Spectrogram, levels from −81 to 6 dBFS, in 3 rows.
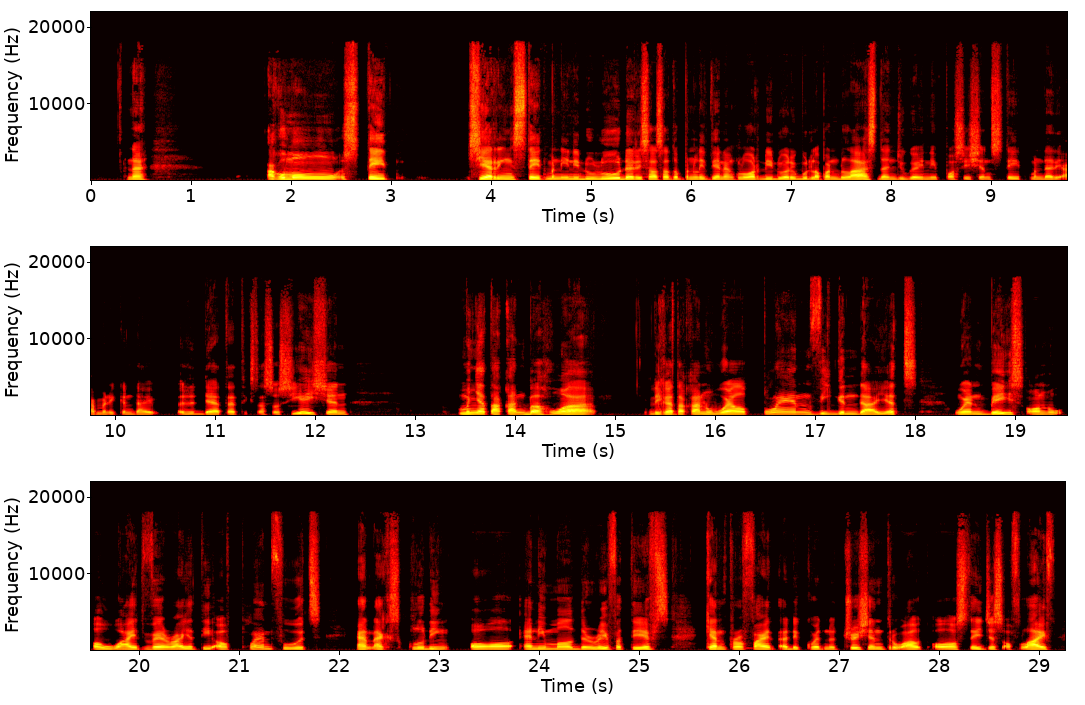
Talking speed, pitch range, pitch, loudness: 115 wpm, 120-160 Hz, 140 Hz, -23 LUFS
